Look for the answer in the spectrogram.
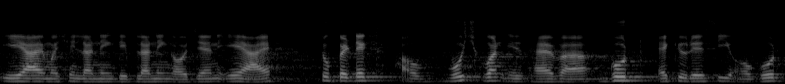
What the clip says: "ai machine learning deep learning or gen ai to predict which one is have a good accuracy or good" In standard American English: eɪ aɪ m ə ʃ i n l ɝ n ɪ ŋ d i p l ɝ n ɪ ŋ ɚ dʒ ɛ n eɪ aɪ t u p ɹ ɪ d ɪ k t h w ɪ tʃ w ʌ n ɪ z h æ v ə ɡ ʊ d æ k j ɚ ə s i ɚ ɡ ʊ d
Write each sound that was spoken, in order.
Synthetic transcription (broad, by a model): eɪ aɪ m ə ʃ i n l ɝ n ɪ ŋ d i p l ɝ n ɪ ŋ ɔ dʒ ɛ n eɪ aɪ t u p ɹ ɪ d ɪ k t h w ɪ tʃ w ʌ n ɪ z h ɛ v ɡ ʊ d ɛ k j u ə s i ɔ ɡ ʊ d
